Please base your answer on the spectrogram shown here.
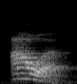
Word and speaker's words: hour: Le H doit se prononcer, mais il y a quelques mots en anglais dans lesquels on ne les prononce pas. Voici certains mots. Donc il y a ceux-là et leurs dérivés. Hein. Hour, donc, qui veut dire heure.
